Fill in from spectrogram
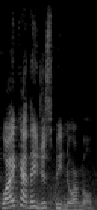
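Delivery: ordinary talk, nothing marked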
